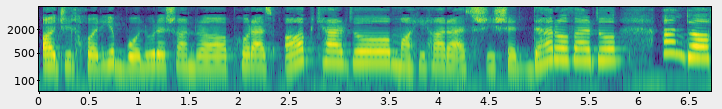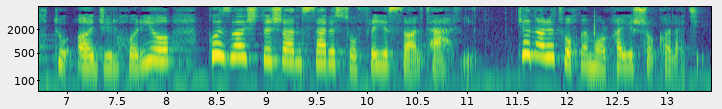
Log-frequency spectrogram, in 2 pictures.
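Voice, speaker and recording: Casting: female audiobook narrator, calm storybook reading, fairly high voice.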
